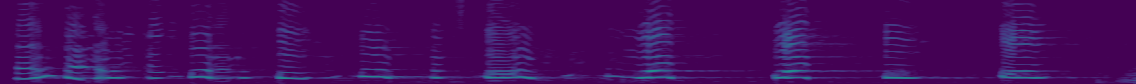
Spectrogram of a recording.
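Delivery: put-on very high whimpering child voice; crying little boy. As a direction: squeak it out like a sobbing kid.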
